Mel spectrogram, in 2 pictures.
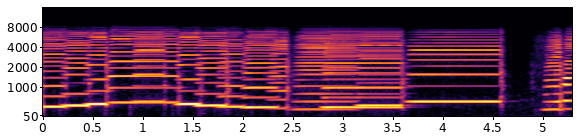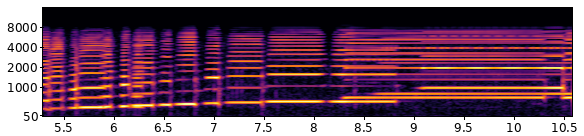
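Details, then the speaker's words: Vintage Scarlatti 24-bass accordion, treble-side reeds after tuning to A440: clean, steady notes held and run through the scale with no buzz, rattle or wavering; the reeds play in tune. "I've now tuned the set of reads on the treble side which are tuned to the pitch of the accordion which was a440 so I've got them all tuned up and this is what they sound"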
